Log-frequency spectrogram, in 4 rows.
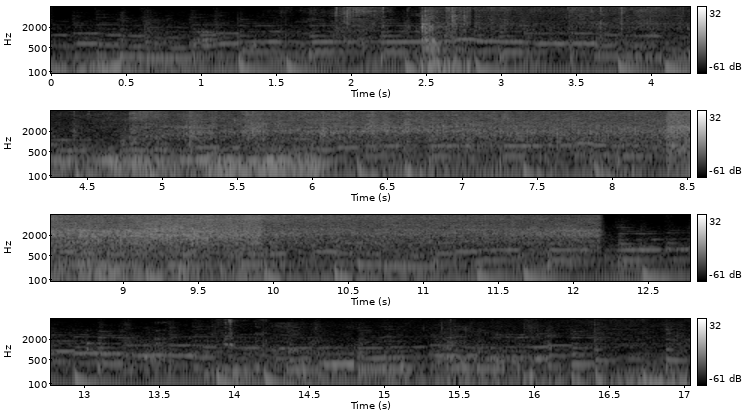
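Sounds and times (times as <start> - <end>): chicken and onions sizzling in pan: 2.4 - 12.2.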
